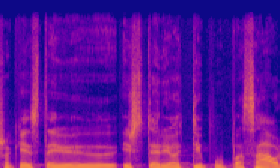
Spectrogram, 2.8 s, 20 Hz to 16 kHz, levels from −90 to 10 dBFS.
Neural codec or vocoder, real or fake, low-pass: none; real; 14.4 kHz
